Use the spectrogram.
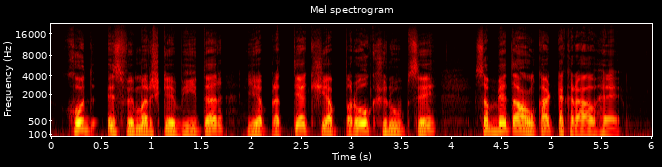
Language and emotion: Hindi, neutral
